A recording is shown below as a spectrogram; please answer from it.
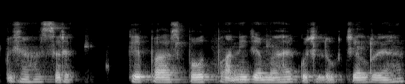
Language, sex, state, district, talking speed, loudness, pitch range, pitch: Hindi, male, Bihar, Sitamarhi, 190 wpm, -20 LUFS, 110-115 Hz, 110 Hz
